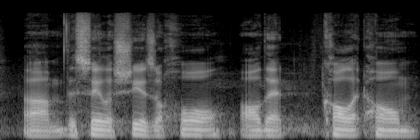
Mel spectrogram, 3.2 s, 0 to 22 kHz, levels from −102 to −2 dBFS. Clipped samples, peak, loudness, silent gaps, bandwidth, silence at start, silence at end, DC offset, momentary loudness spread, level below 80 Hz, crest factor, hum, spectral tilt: under 0.1%; -14 dBFS; -32 LUFS; none; 15.5 kHz; 0.2 s; 0 s; under 0.1%; 5 LU; -70 dBFS; 18 dB; none; -5 dB/octave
